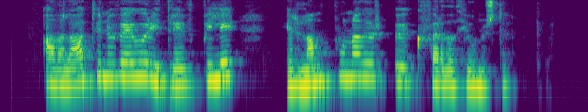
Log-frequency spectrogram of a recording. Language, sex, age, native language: Icelandic, female, 40-49, Icelandic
